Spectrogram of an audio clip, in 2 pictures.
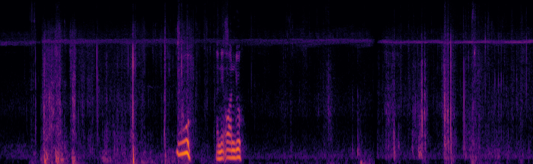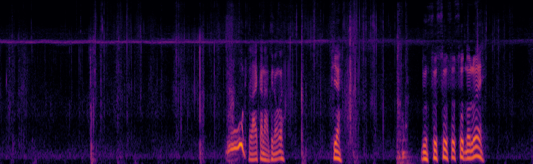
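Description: Dry leaves rustle and crunch as hands pull up plants.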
